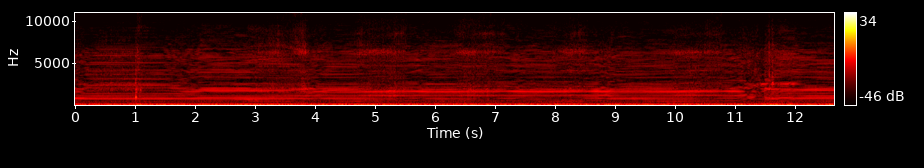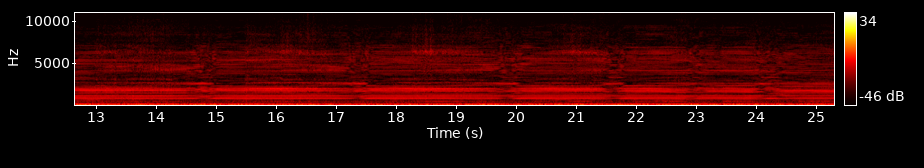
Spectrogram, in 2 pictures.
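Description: An electric hair clipper buzzes steadily and close up while cutting hair for a low drop fade, a constant humming drone with only slight shifts in tone as it moves through the hair.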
